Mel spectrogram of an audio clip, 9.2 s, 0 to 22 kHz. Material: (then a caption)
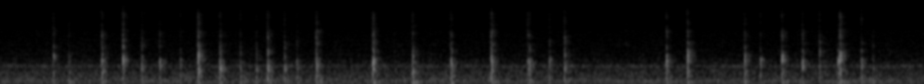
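Glass. Fingertips of both hands tap the glass touchscreen of an iPad lying flat on a cutting mat, playing a rhythm game. About 32 short, sharp clicky taps come in an uneven rhythm, each ringing briefly with a midrange tone near 1.1 kHz over a quiet, steady background hiss.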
